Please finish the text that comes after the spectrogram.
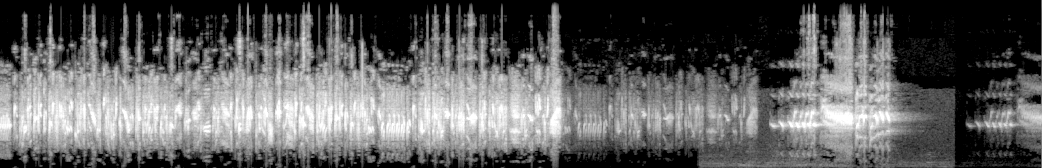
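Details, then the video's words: European serin in the country or 'campero' style, sung in woodland and meant as a model for young birds to copy: a long, fast, high jingling buzz runs for about five seconds, then softer trills and a brief bright burst. "𝗥𝗘𝗖𝗟𝗔𝗠𝗢 𝗩𝗘𝗥𝗗𝗘𝗖𝗜𝗟𝗟𝗢 𝗖𝗛𝗔𝗠𝗔𝗥𝗜𝗡 𝗖𝗔𝗠𝗣𝗘𝗥𝗢. 𝗘𝗗𝗨𝗖𝗔𝗥 𝗬 𝗠𝗢𝗧𝗜𝗩𝗔𝗥 𝗩𝗘𝗥𝗗𝗘𝗖𝗜𝗟𝗟𝗢. 𝗖𝗔𝗡𝗧𝗢 𝗖𝗛𝗔𝗠𝗔𝗥𝗜𝗡 𝗘𝗡 𝗘𝗟 𝗕𝗢𝗦𝗤𝗨𝗘"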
